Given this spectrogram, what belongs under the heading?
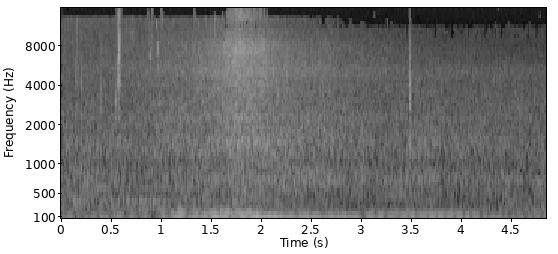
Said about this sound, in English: Plane goes by. Might be a helicopter.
